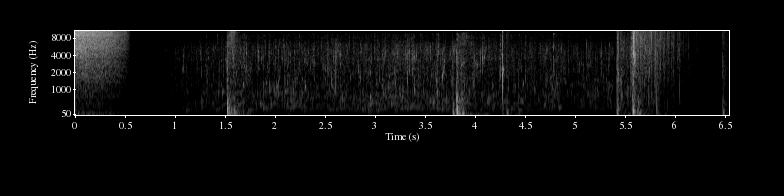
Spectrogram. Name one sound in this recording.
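Water flows with a steady trickling rush.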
